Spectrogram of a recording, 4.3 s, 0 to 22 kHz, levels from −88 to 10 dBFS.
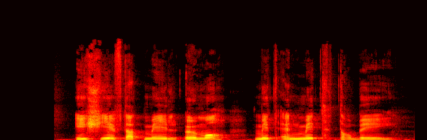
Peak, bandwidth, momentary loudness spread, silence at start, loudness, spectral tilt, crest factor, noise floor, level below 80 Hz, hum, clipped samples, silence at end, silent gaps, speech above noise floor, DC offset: -8 dBFS; 15.5 kHz; 12 LU; 0.75 s; -26 LUFS; -5 dB/octave; 20 dB; under -90 dBFS; -56 dBFS; none; under 0.1%; 0.35 s; none; over 65 dB; under 0.1%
